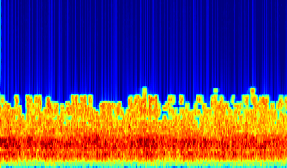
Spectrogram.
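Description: Steady, even hiss-like background noise with no distinct events, holding level throughout.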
